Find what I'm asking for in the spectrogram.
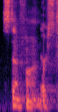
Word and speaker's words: Stefan: It is such a fun film about such an interesting gentleman, Stephen Pokorny. – Stefan. – I'm sorry. I actually have it spelled right in front of me and I said it wrong anyway.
